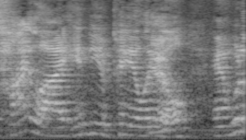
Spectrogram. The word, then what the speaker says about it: Jai Alai: probably call that what jai alai something like that but obviously that would be like saying jalapeno right so the J is silent and it's High Lie India pale ale and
